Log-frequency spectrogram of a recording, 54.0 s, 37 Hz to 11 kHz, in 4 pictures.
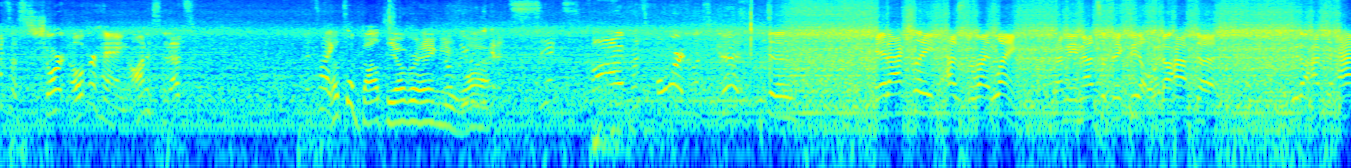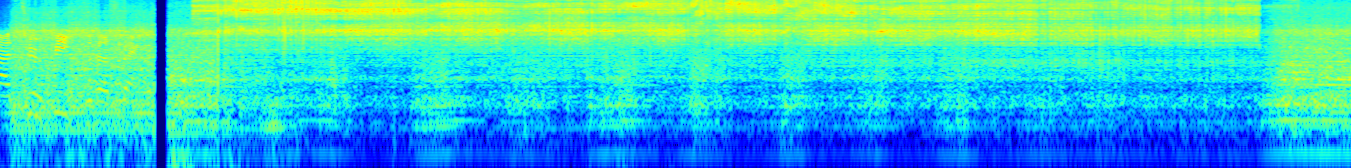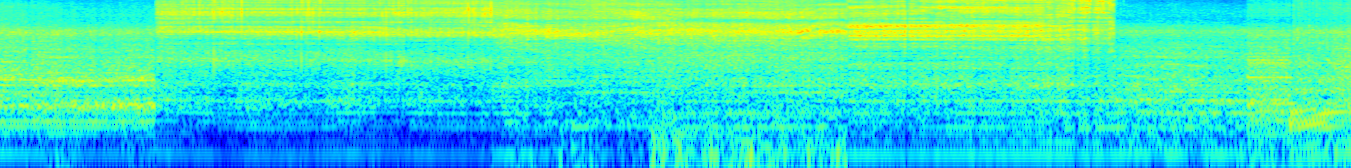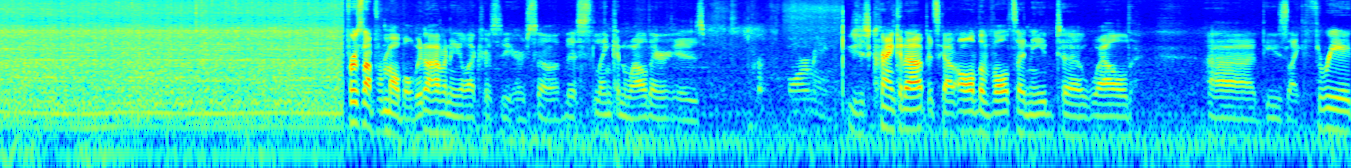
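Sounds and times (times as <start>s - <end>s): arc welding: 14.7s - 27.3s, 28.5s - 38.3s
power tool cutting and grinding: 15.2s - 38.4s, 39.0s - 44.0s.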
